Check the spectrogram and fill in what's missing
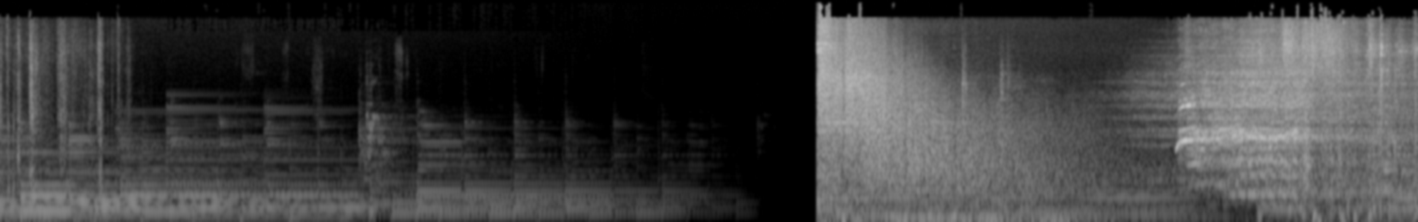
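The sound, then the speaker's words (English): A horse neighs and hooves clip-clop amid a loud, busy soundscape, followed by heavy booming blasts and rumbling in the second half. No one speaks. “He wheeled his horse and smiled to himself.”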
